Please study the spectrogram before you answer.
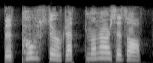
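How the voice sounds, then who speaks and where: A man's voice: very high-pitched, moderate pace, clean tone, no echo, dull audio. A man hosting a let's play, reading a visual novel aloud informally, with jokey asides and stumbles over words.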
